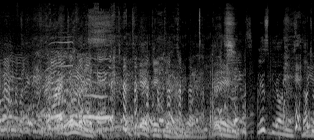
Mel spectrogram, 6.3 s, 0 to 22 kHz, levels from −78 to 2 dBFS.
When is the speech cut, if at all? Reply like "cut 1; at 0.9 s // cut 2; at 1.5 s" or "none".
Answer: cut 1; at 4.9 s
